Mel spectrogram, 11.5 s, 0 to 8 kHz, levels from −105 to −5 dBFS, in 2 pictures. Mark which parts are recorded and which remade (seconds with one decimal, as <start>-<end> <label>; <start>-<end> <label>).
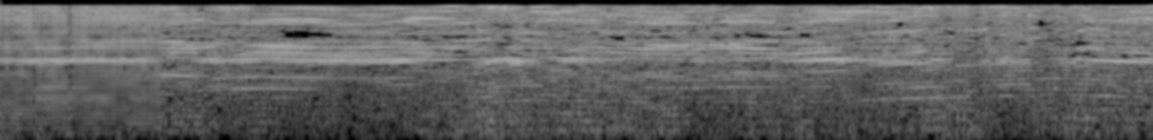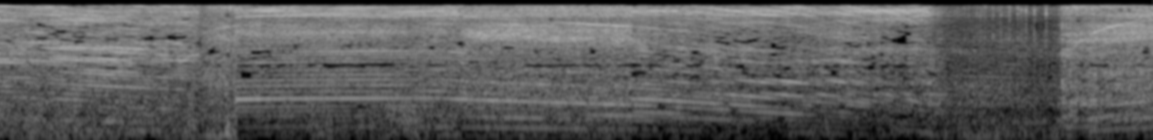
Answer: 0.0-0.8 remade; 0.8-11.5 recorded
